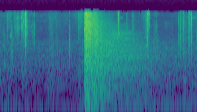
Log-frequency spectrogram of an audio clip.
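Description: A single loud gunshot blast in the Fortnite video game, with a long decaying tail, over faint scattered background clicks and distant shots.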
